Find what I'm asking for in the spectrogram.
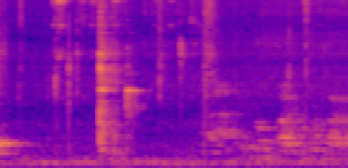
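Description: Cumin, mustard seeds and dried red chillies fry in a pan while a spoon clinks and scrapes against the metal, a light sizzle running underneath, close and intermittent.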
